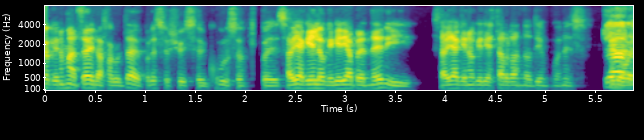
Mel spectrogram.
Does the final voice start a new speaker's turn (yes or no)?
yes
